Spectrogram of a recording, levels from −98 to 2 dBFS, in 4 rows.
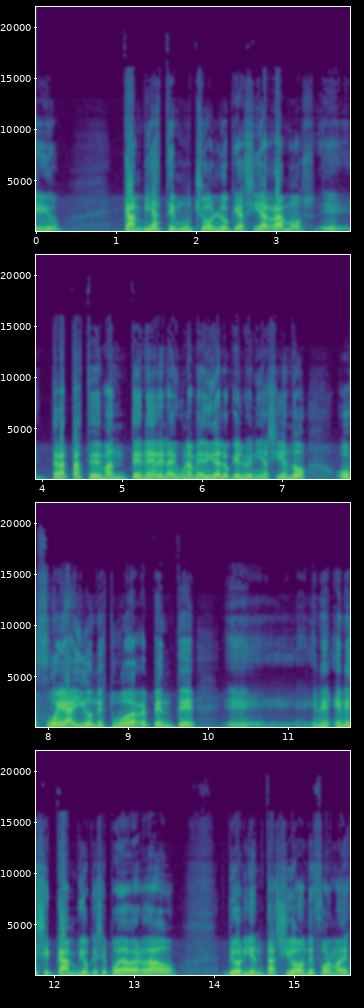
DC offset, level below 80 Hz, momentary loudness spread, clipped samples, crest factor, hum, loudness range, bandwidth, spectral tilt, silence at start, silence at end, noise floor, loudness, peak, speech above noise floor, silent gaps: under 0.1%; -58 dBFS; 12 LU; under 0.1%; 16 dB; none; 3 LU; 15.5 kHz; -5.5 dB/octave; 0 s; 0 s; -55 dBFS; -21 LUFS; -6 dBFS; 34 dB; none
